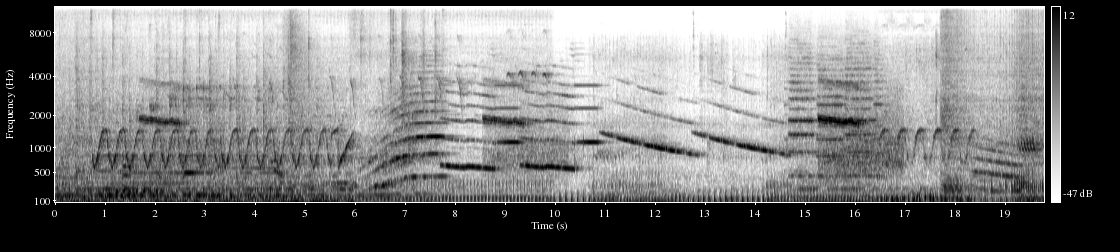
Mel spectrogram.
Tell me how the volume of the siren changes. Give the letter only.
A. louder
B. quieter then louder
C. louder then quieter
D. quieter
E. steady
D.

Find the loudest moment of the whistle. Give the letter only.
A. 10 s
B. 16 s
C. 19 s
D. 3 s
B.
